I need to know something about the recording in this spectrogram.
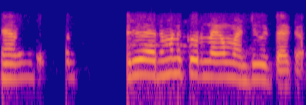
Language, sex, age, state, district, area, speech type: Malayalam, female, 45-60, Kerala, Idukki, rural, conversation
